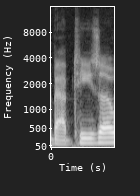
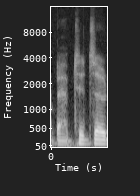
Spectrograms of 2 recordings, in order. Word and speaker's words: baptizo: Christian Community so uh the term baptizo or baptizo depending on how you want to pronounce it it had a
